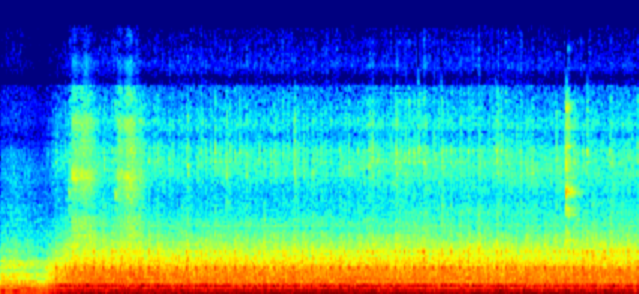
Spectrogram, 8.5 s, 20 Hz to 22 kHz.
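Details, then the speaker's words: Car's engine with used 40 Italian Weber carburetors, hot-tanked and mildly rebuilt to replace poorly matched setup: steady, even idle with smooth low rumble, no stumbles or shaking; normal idle. "as you can see that motor isn't shaking no"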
